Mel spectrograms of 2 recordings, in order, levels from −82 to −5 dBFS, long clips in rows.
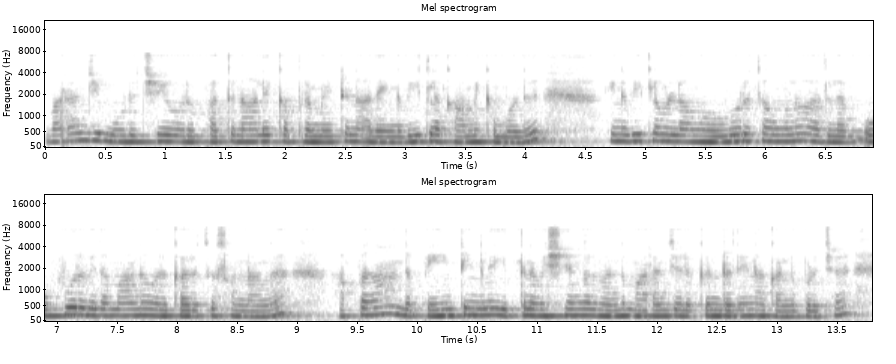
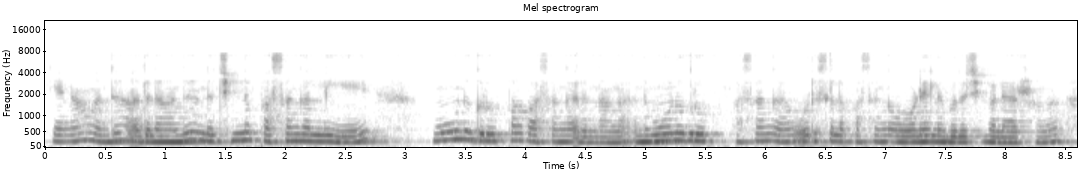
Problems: background sounds at intervals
